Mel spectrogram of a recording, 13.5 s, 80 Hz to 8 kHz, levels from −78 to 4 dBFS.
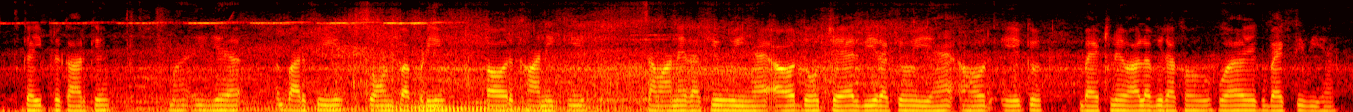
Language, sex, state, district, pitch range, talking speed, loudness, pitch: Hindi, male, Chhattisgarh, Raigarh, 125-135 Hz, 135 wpm, -23 LUFS, 130 Hz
